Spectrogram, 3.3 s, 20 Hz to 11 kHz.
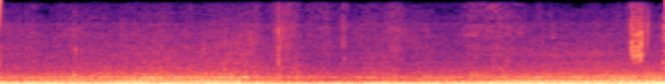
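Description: A Chevrolet Camaro SS 1LE with a manual transmission drives in commuter traffic, giving a steady low engine rumble and road drone from inside the car, without any voices.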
